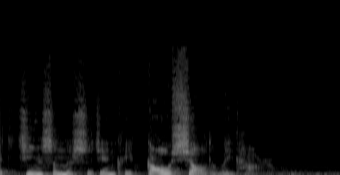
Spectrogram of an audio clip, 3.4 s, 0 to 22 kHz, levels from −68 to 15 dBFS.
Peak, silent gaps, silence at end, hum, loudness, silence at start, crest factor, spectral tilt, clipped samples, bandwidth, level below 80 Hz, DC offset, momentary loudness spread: -10 dBFS; none; 0 s; none; -29 LUFS; 0 s; 20 dB; -5 dB/octave; under 0.1%; 17 kHz; -52 dBFS; under 0.1%; 18 LU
